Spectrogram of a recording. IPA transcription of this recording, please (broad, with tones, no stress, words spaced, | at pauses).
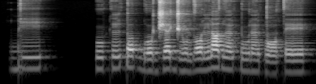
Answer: ɡ͡bi˧ | u˨kĩ˨˦k͡pɔ˧ ɡ͡bo˨d͡ʒɛ˧ d͡ʒũ˨dɔ˧ɾĩ˦ ɾa˦dɛ̃˧ k͡pu˨ɾɛ̃˨ k͡pɔ̃˨te˧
